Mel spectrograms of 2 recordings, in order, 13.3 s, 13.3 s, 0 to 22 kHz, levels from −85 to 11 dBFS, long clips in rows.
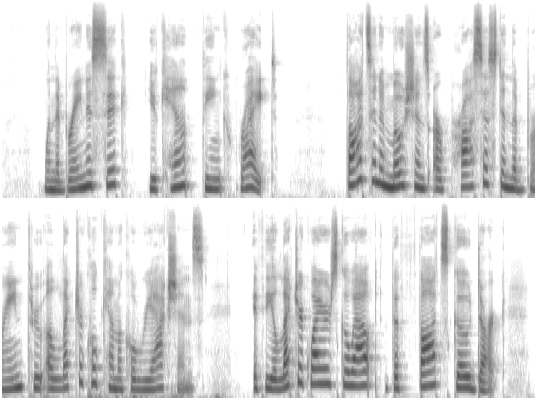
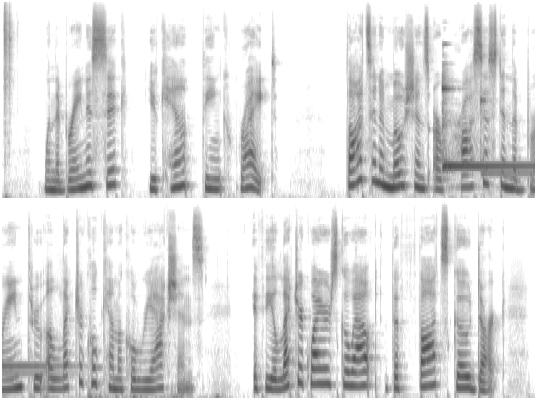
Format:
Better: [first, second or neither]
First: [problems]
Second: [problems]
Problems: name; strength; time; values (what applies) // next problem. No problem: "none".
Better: first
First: none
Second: jangling keys; noticeable; at the start; peak 9 dB below the speech // doorbell; loud; from 5.5 to 7 s; peak 4 dB above the speech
